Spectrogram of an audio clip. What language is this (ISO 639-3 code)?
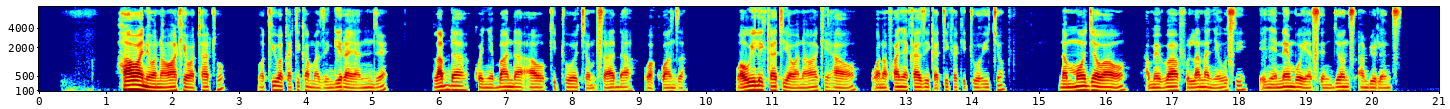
swa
